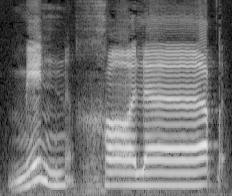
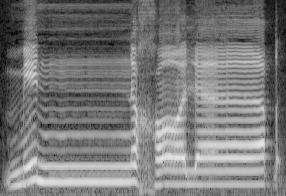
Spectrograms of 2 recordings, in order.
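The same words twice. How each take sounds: First: The n sound is clear and distinct. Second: The n sound is nasalized and prolonged. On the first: The speaker calls it right. "yang betul" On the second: The speaker calls it wrong. "kalau kita baca dengung"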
